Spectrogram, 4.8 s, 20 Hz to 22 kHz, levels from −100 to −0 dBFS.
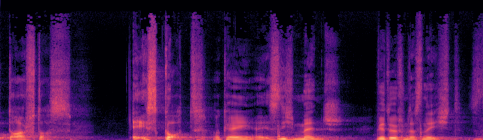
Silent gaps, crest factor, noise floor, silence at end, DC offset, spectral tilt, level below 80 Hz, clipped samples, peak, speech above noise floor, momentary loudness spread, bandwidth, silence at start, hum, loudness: none; 20 dB; -64 dBFS; 0 s; under 0.1%; -5 dB/octave; -74 dBFS; under 0.1%; -8 dBFS; 35 dB; 16 LU; over 20 kHz; 0 s; none; -29 LUFS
